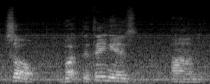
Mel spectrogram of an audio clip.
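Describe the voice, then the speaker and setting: A man's voice: mid-range voice, measured pace. A man speaking informally and a little hesitantly as a panelist in a discussion. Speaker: talk show panelist. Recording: distant mic, air conditioning hum.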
